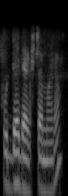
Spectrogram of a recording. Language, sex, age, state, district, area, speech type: Telugu, male, 45-60, Andhra Pradesh, Vizianagaram, rural, conversation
